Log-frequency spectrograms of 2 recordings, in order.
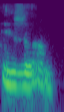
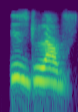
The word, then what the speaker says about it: Islam: about Islam. First, it is not Islam, it is Islam.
